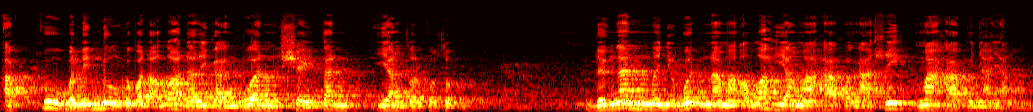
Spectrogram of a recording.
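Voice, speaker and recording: Older male preacher, measured pace, long mosque reverb. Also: a little high, a little hiss or hum. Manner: chants Arabic verses, then jokes with the congregation. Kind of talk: Ramadan evening sermon. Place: large mosque hall. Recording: echoey mosque hall, faint ambience.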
